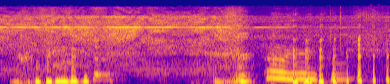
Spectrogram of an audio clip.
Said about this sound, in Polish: Ale zmienił chyba ten odkurzacz. Faktycznie lepiej ciągnie, słychać.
